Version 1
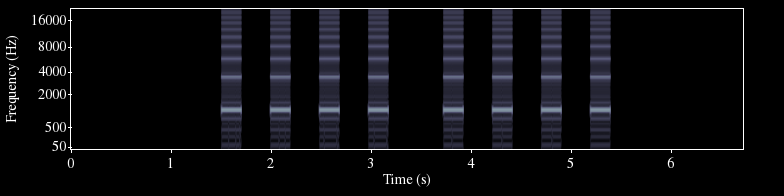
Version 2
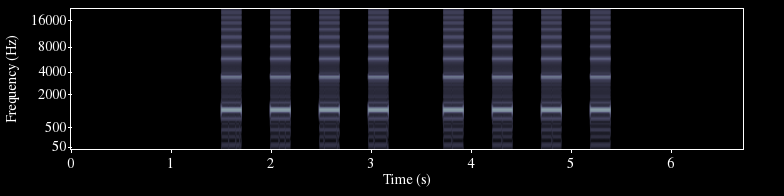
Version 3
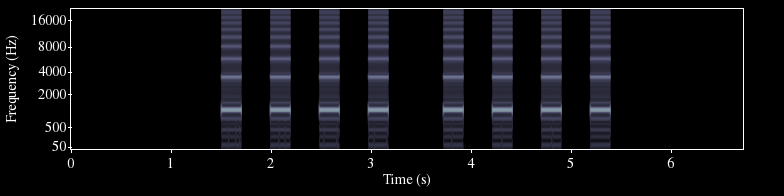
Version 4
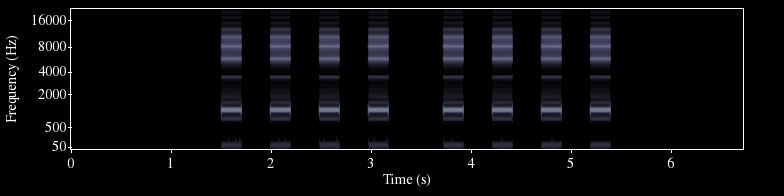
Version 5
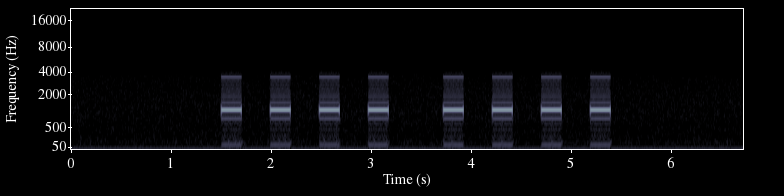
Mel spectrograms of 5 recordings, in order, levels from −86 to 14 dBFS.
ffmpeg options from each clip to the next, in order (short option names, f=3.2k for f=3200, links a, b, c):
-af "asoftclip=type=tanh:threshold=-34.5dB,volume=8dB"
-af anull
-af "firequalizer=gain_entry='entry(140,0);entry(360,-30);entry(780,-7);entry(2100,-8);entry(3600,-25);entry(5700,4);entry(9400,11);entry(15000,-19)':delay=0.05:min_phase=1,volume=-1.5dB"
-af "lowshelf=f=65:g=-7,volume=6.5dB" -ar 8000 -c:a pcm_alaw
